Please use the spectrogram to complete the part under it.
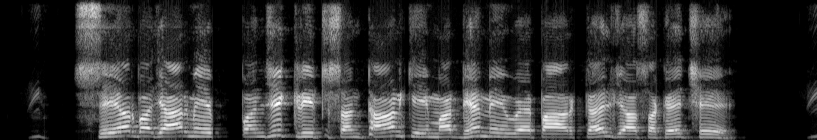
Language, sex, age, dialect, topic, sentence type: Maithili, male, 18-24, Southern/Standard, banking, statement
